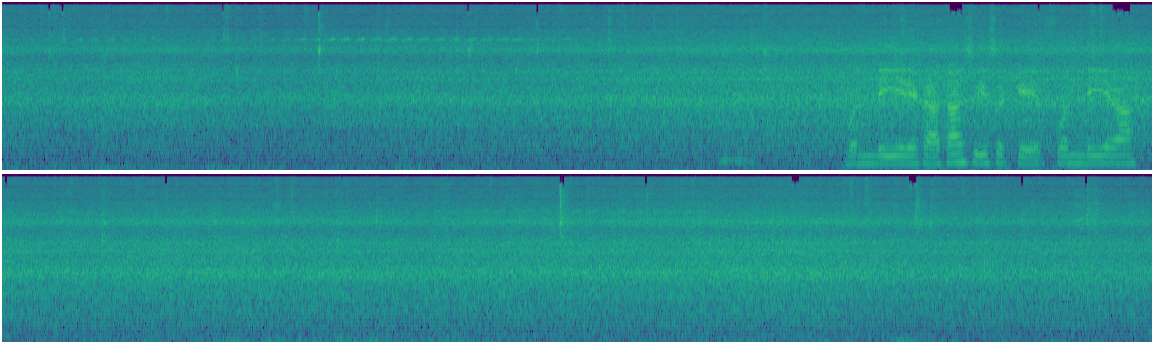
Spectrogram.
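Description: Light rain falling around a house, a steady soft hiss of drizzle continuing throughout, with a voice speaking briefly in the middle.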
